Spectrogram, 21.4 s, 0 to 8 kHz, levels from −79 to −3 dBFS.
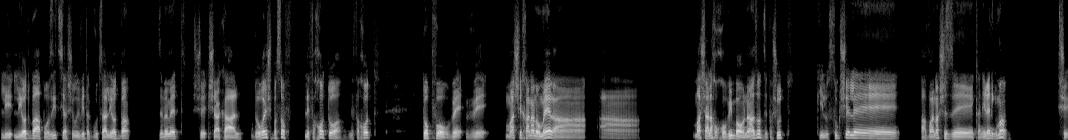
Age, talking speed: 30-49, 120 wpm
